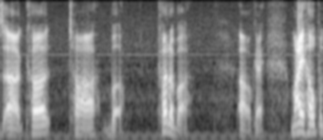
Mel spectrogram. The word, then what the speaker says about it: Catawba: Lucy says Catawba. Oh, okay. My help with the pronunciation.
